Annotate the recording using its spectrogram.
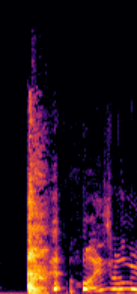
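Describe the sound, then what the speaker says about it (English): A man's sharp, close cough bursts out once, followed by a throaty rasp and a short vocal sound, all loud and near in an indoor chat setting. "I needed to cough"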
